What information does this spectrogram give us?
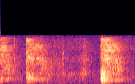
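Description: Two faint, muffled coughs from a man, one short and one slightly stronger, separated by about a second of quiet.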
